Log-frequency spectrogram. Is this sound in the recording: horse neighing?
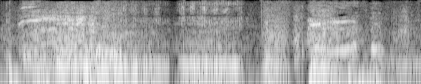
yes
